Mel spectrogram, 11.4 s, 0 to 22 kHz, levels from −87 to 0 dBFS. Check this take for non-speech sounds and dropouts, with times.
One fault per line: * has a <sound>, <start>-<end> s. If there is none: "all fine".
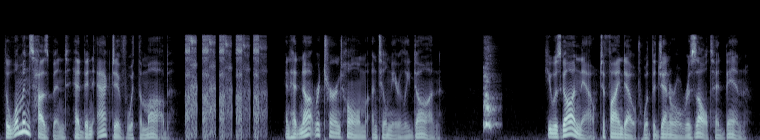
* has a laugh, 2.8-4.0 s
* has a bark, 7.2-7.5 s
